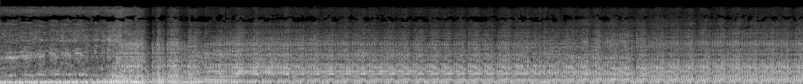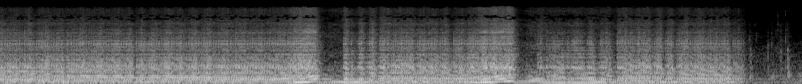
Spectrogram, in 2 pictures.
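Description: Van engine running at a raised idle, revved about a second in and blipped twice near the end, while it is checked for whether the alternator charges: the gauge shows the battery at only 10.6 V at about 2,000 rpm, so it is not charging. The sound drops off sharply just before the end.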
